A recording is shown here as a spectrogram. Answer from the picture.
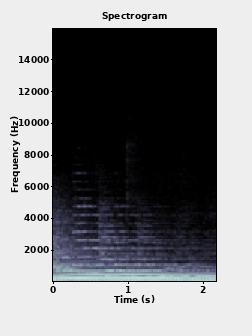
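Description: Live rock band music at concert volume: a chord struck right at the start rings out and holds steady, with a bell-like sustained tone.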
